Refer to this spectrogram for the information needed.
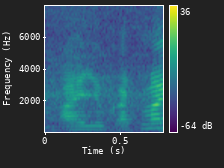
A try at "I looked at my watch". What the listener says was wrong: itu ada at-nya didorong. I looked at aja. D-nya dorong sini. I looked at.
